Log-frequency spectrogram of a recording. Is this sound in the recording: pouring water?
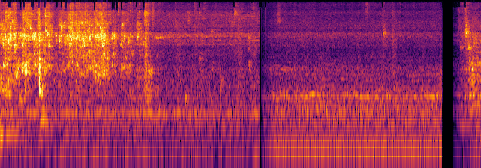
yes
